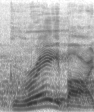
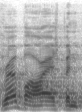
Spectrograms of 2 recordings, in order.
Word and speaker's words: Grabar: All right, ladies and gentlemen, I'm very honored and privileged to introduce our next instructor, Dr. Mary Grabar, not Grabar. I've been mispronouncing it since I first communicated with you.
